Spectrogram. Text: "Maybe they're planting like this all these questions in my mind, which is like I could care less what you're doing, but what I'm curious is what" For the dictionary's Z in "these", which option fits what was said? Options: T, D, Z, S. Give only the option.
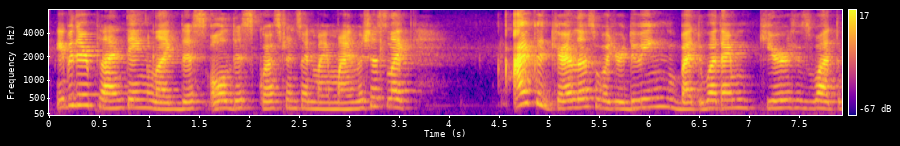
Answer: S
